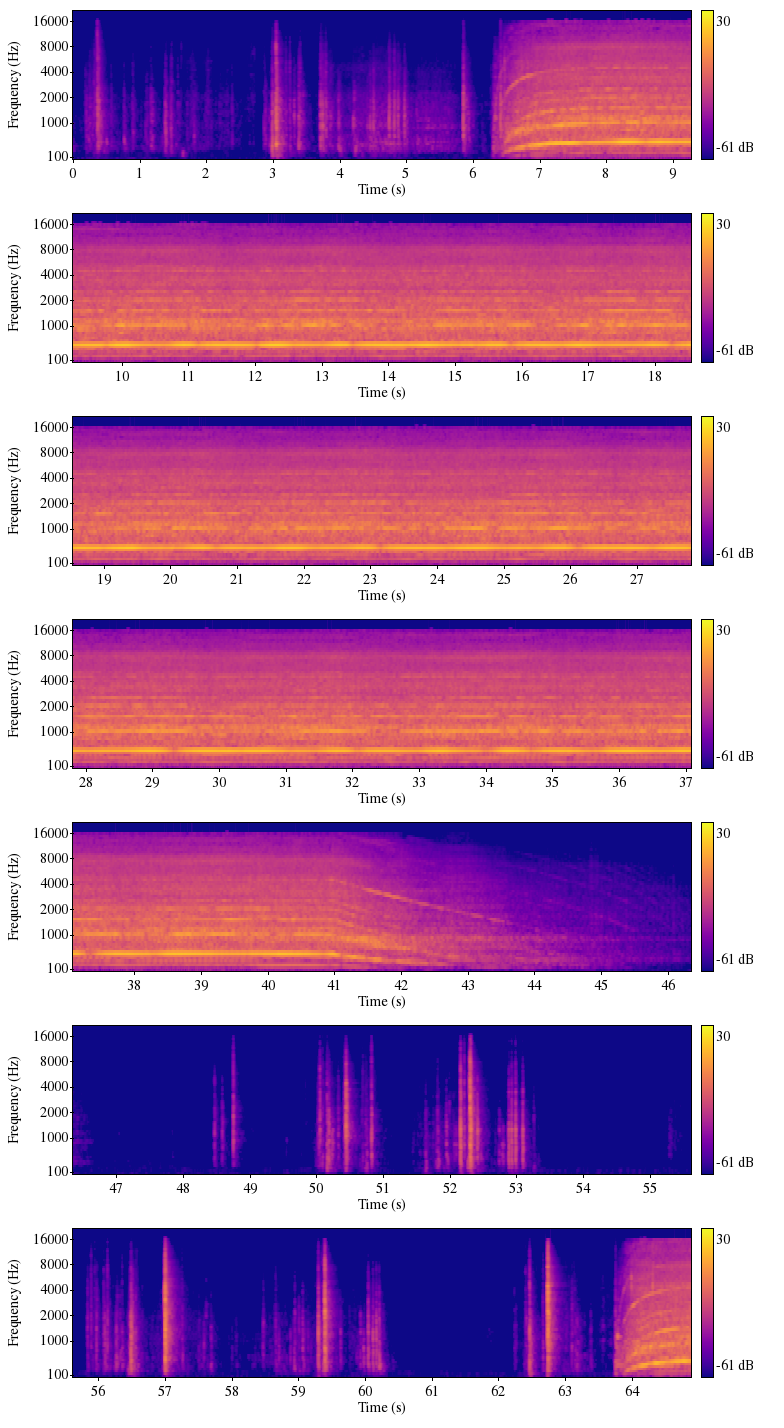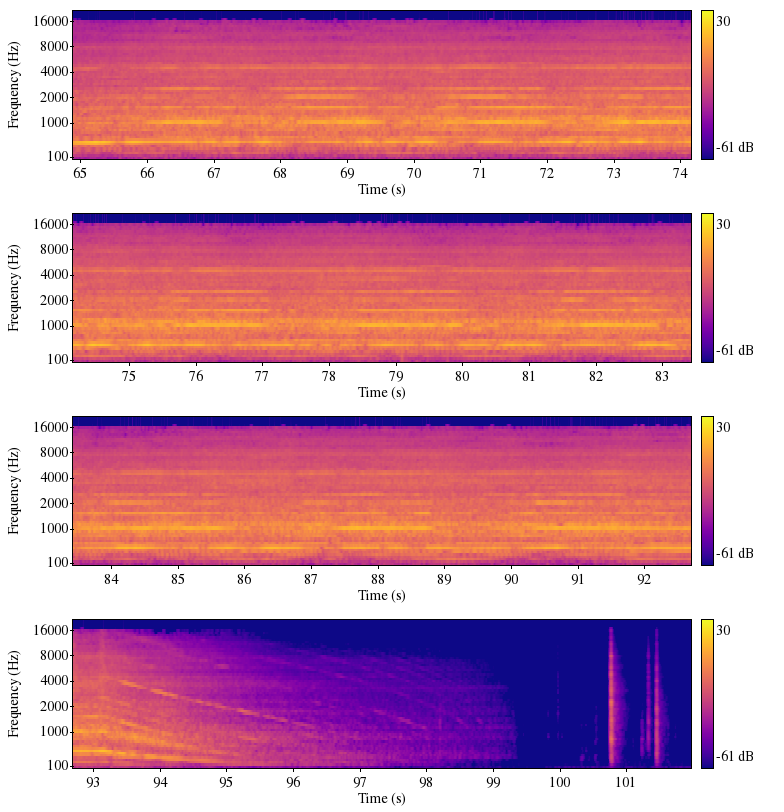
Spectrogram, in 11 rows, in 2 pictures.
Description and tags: Vacuum cleaner running at 10-feet in a living room, then close up sounds of the vacuum clicking and handling up and down, then close up of the vacuum cleaner running. Antelope Audio Goliath preamp and converters with a Sennheiser MKH50 hypercardioid mic.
